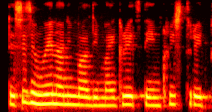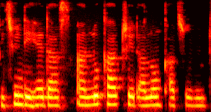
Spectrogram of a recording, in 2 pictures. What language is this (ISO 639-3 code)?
pcm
